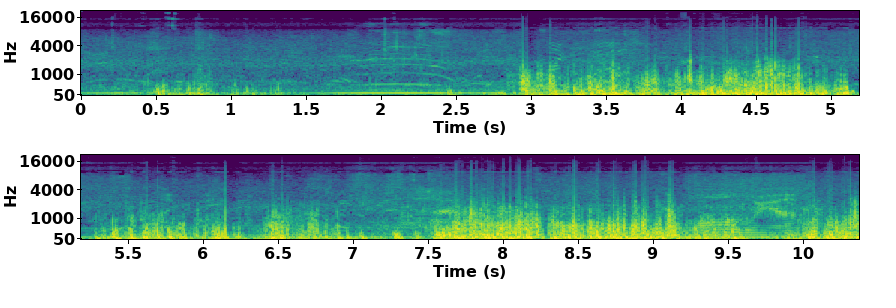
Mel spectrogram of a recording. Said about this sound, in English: Try to get out of the wind.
